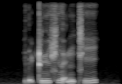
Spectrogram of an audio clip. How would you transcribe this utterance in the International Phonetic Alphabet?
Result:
ɾ ḭ ʈ y ç ð ɛ̰ ŋ c i

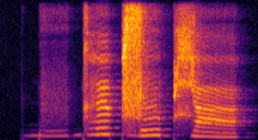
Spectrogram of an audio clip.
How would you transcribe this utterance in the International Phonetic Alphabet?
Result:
ɠ ṳ ɡʱ ɛ b z ɘ b ç a

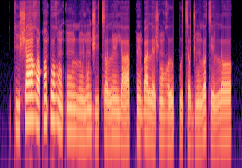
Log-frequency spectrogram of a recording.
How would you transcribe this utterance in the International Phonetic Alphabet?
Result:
k i˧ ʃ aː˦ ʁ o˧ q õ˦ p o˦ ʁ ũ˧ k ũː˧ lː ũ˨ j ũ˧ d͡ʒ i˨ t͡s ʌ˨ lː ẽ˧ j aː˨˦ pː ẽ˧ ɓ a˧ l ɛ˨ ʃ õ˧ ʁ ɯː˨˦ pː ɯ˨ t͡s ʌ˨ d͡ʒ ũ˨ l ʌ˦ t͡s e˨ lː ʌː˦

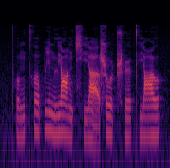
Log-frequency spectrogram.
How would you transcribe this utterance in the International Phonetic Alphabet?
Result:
pʰ ʊ˧˥ ŋ t̪ʰ ɤ˥˧ p i˥˧ n l j ɑ˥˩ ŋ t͡ɕʰ j ä̰˨˩ ʂ u˥˩ ʈ͡ʂʰ ɻ̩˧˥ t̪ʰ j ɑ˥ ʊ̯

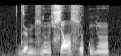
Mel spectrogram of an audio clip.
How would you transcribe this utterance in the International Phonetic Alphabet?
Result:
d ə˞˥˩ m ɮ ũ˥˩ ɕ ɑ˥˩ ɮ o˩ p ɲ õ˧

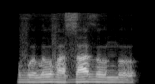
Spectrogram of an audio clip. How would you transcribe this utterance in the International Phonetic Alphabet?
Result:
v ɤ l ɤ v a z a ð ɤ ŋ ɤ

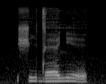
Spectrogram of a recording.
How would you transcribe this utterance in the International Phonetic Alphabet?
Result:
ʃ i d ɛ lʲ e

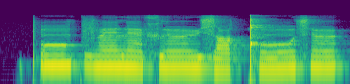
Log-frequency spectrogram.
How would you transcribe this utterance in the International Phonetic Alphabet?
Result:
pʼ õː˦ k v æ̃˦ l æ̃˦˨ x l œ̃ː˧ y̯ z ɑ˨ ǃʰ õː˨˦ s œ̃˦

